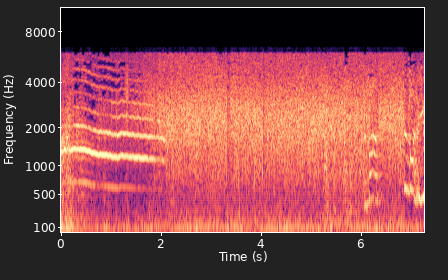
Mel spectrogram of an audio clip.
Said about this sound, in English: I heard a scream. It was …. Lost his balance. Oh. Fell 26 stories.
